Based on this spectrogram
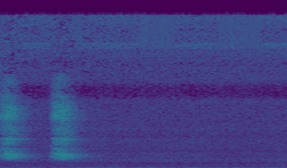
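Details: Two loud, raspy caws about half a second apart from American crows in a California backyard, recorded indoors, then quiet with a faint low hum.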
